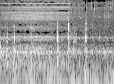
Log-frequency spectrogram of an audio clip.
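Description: Underwater ambience picked up by a diving camera: a steady low hum and hiss with a few faint clicks about a second in.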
